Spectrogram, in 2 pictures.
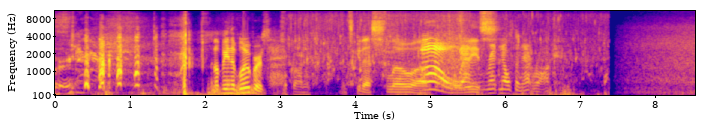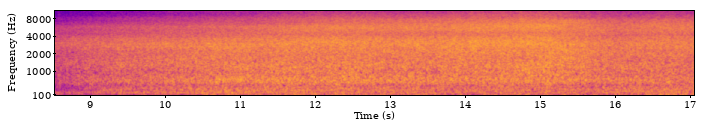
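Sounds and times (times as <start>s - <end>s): stream flowing: 3.0s - 16.2s.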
